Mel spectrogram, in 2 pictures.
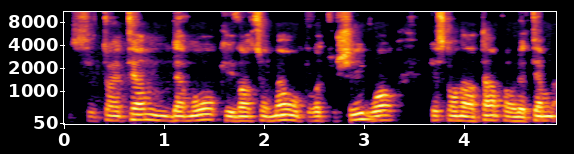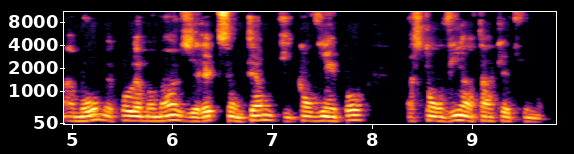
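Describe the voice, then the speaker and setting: A man with a Québécois accent talks as an interview guest. He speaks slowly and deliberately, weighing each phrase. His voice has a mellow, dark tone at an ordinary male pitch. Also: steady tone, rough recording. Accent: Québécois French. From Quebec, Canada. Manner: slow, measured, deliberate delivery. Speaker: guest author. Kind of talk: conversational interview.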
